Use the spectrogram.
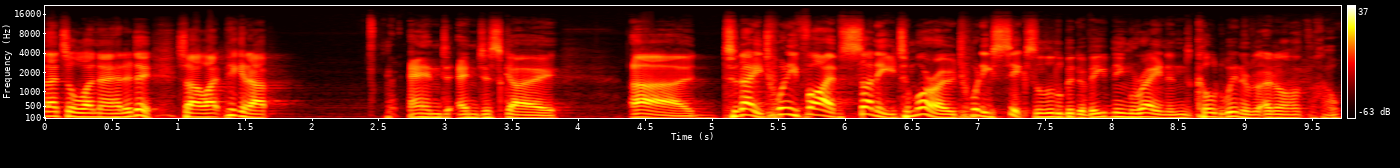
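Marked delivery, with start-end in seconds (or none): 5.1-9.1 put-on, pitched-up weather forecaster announcer voice. Imitating a radio announcer doing the weather, in a radio announcer voice. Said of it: "an impression of a, of a radio announcer doing the weather".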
